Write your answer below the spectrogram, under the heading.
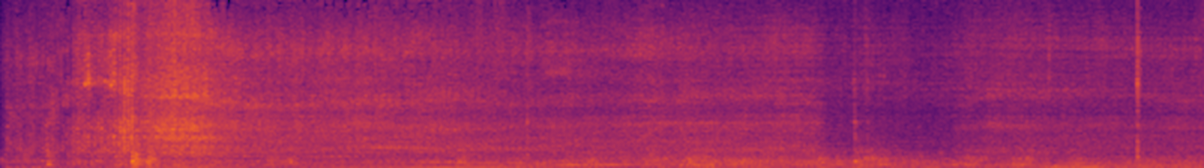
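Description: Snowplow truck with a salt spreader, its engine running with a steady low hum as it drives away.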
